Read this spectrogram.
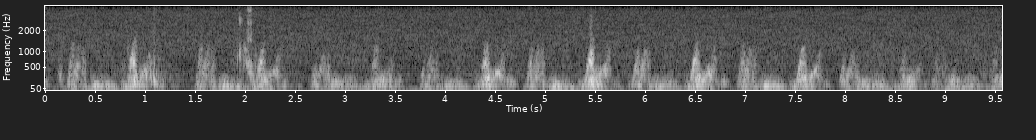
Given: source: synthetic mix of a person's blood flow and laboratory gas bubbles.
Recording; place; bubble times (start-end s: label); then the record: Doppler ultrasound of blood flow; precordium
1.02-1.15 s: bubbles
1.91-2.12 s: bubbles
From the record:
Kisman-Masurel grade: 121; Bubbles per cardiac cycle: 1 to 2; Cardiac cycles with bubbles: 10 to 50%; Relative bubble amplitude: barely perceptible (0.100 to 0.250); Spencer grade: 2 (many but less than half of the cardiac periods contain bubble signals, singularly or in groups); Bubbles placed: only in the low amplitude regions of the cardiac cycle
